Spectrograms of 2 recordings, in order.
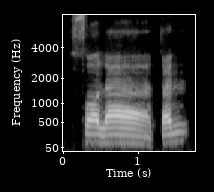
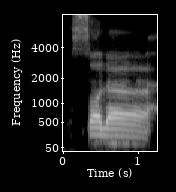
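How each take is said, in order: First: The word ends with a full -tan ending. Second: The word ends softly without the -tan ending. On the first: The word runs on in the sentence. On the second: The reciter stops at this word.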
